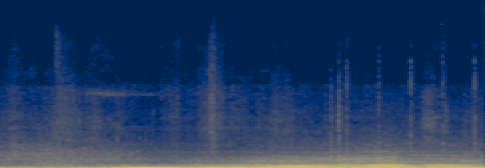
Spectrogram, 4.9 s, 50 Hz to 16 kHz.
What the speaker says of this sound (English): Oh my god, that V8 sounds insane.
